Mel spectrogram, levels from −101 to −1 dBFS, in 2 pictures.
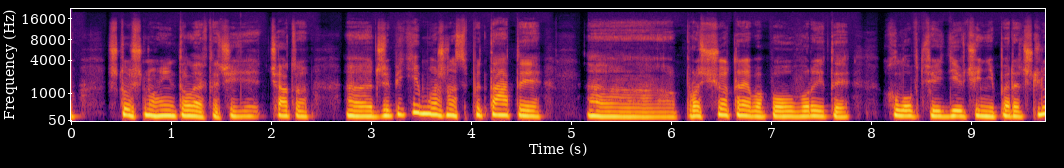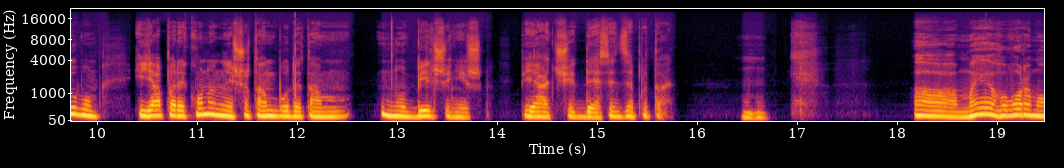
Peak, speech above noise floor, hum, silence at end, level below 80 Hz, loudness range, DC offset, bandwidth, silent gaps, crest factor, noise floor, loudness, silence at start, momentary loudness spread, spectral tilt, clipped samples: -2 dBFS; 57 dB; none; 0 s; -60 dBFS; 6 LU; under 0.1%; 15 kHz; none; 14 dB; -72 dBFS; -16 LUFS; 0 s; 11 LU; -7.5 dB/octave; under 0.1%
